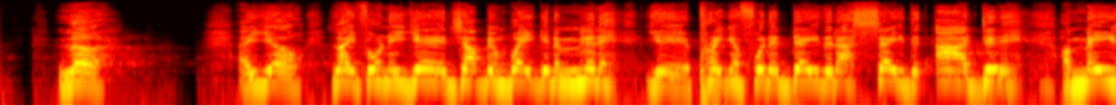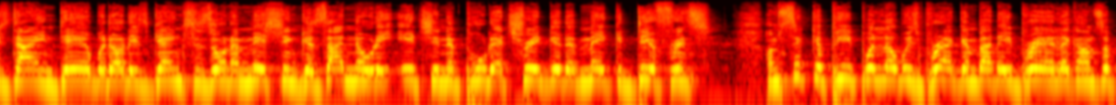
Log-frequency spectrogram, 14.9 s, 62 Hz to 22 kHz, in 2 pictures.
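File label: hip hop 93 B flat minor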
